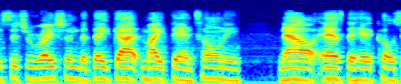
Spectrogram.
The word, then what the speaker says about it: D'Antoni: And I call him Mike D'Antoni because the D is silent.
